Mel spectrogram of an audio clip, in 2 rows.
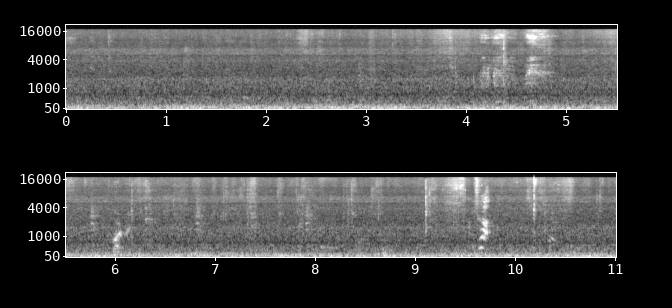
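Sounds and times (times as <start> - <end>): train car rumble from inside: 0.0 - 11.0.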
